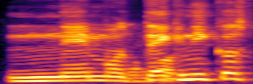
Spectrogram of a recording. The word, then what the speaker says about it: mnemotécnicos: Mnemotécnicos, pero se escribe MNE, es como mnemotécnicos.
